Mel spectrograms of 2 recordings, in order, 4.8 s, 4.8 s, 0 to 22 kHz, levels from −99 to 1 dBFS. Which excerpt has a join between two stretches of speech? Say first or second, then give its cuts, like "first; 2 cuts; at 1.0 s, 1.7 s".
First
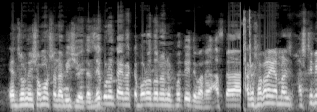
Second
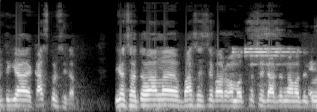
first; 1 cut; at 3.6 s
